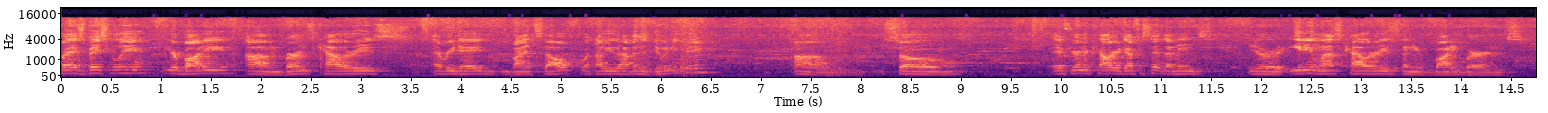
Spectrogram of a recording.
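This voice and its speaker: Over noticeable background noise and audible room echo, the speaker goes at a moderate pace with fairly even intonation and long, frequent pauses. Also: man, medium pitch for a man. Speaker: livestreamer. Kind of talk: casual chat.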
